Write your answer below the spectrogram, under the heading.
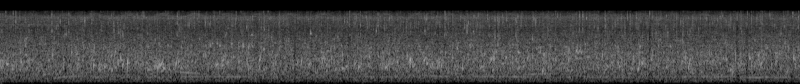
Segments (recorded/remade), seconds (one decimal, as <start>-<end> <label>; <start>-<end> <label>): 0.0-8.0 recorded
